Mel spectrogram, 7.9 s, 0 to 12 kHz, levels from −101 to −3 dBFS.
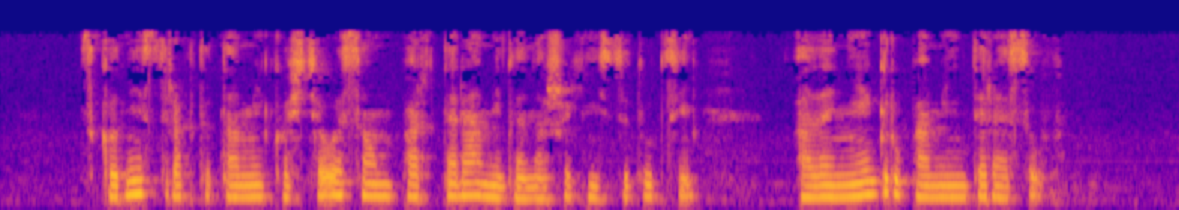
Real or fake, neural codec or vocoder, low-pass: real; none; 7.2 kHz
